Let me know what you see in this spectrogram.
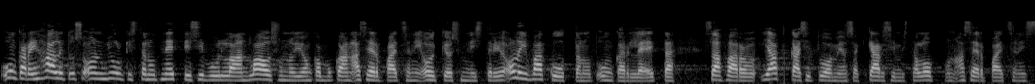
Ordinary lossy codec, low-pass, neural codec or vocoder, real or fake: none; none; none; real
